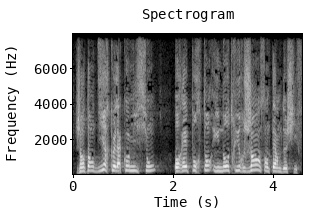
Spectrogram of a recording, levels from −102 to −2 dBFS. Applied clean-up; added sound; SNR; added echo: none; none; none; none.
